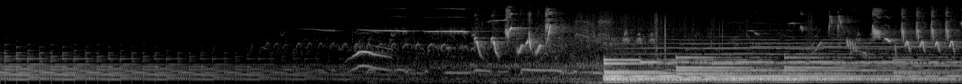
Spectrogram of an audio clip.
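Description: birds chirping and singing

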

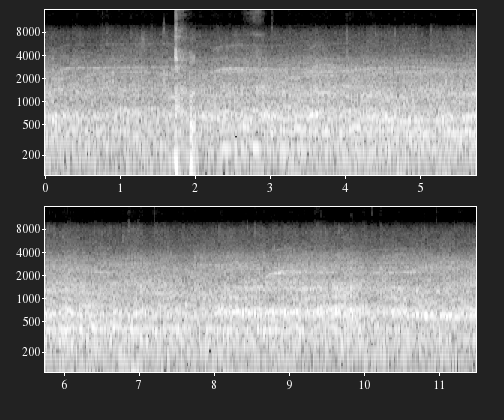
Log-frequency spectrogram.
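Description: stadium crowd booing

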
